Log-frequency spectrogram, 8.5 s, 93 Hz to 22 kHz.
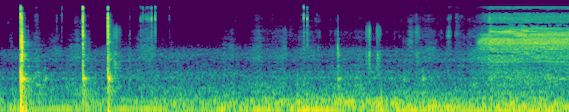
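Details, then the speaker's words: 2015 Polaris Ranger 900 XP during coolant temperature sensor replacement, engine already slightly warm: tool clicks, then a steady soft hiss as trapped air escapes from the loosened 8 mm coolant bleed screw at the back of the cylinder head, until coolant comes out. "so we're just going to let this bleed and until coolant comes out maybe you can hear it there's air coming out right now"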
